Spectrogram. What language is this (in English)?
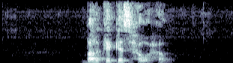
Kabyle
